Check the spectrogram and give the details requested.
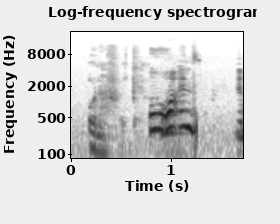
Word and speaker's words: Onafriq: in the franophone and me being from Benin of course kind of pronounce it more like the franophone way rather than way. It does invoke the one Africa idea but it's on Africa.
